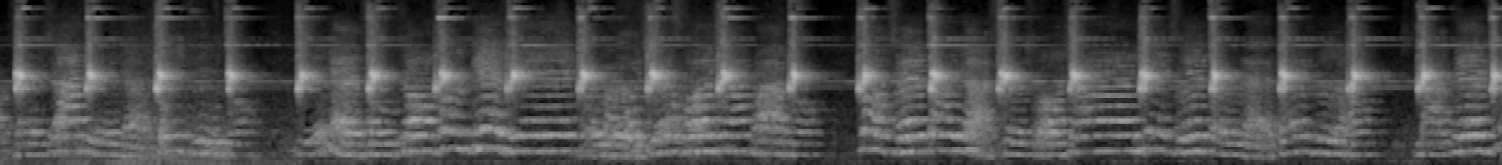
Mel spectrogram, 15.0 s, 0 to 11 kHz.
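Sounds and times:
sharp ringing strikes: 0:00.0 - 0:15.0
voices chanting together: 0:00.0 - 0:15.0.

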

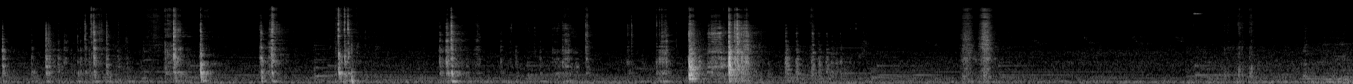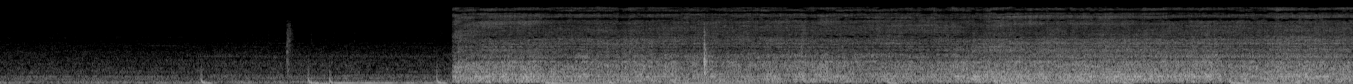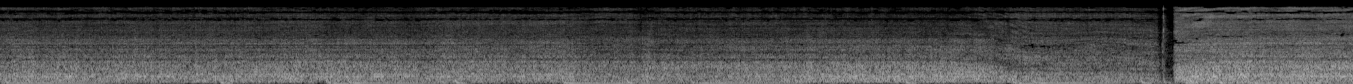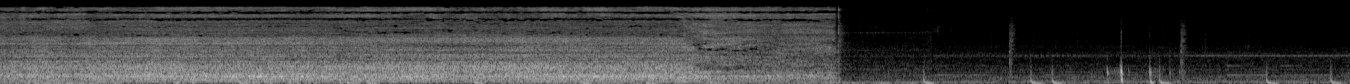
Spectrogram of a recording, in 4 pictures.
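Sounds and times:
torch flame hissing: 0:18.0 - 0:50.0.

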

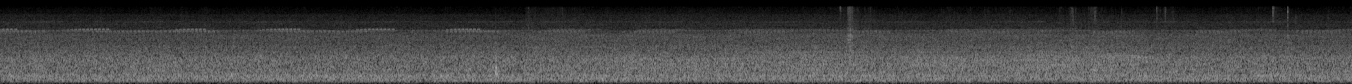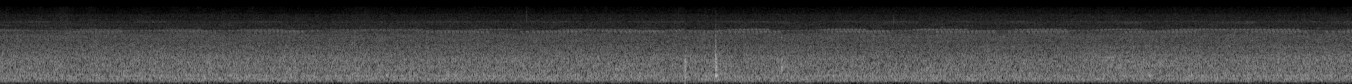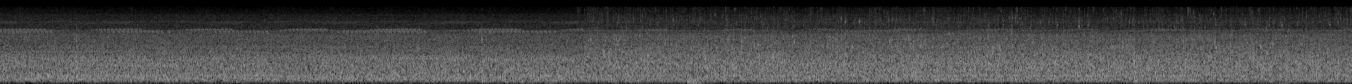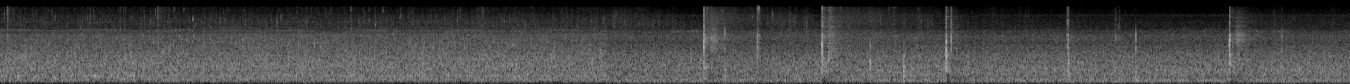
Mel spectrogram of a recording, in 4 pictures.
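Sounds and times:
rushing water hiss: 0:00.0 - 0:54.0.

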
